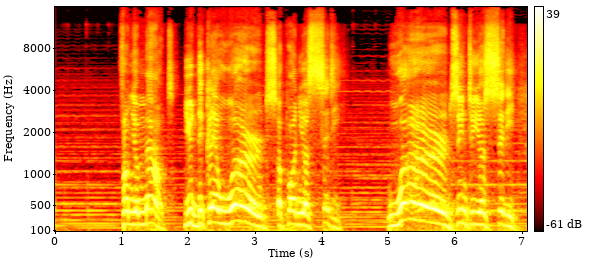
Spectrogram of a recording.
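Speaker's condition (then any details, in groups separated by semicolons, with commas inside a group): No condition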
